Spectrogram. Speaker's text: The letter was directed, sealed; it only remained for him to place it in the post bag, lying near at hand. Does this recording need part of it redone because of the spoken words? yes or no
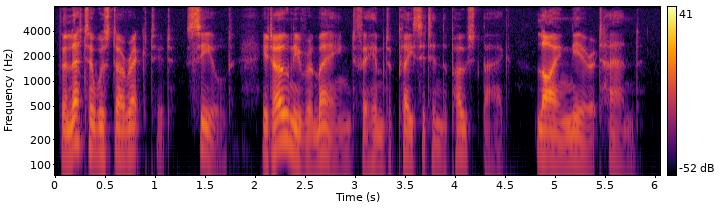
no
